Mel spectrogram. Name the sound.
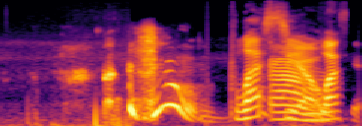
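sneeze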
